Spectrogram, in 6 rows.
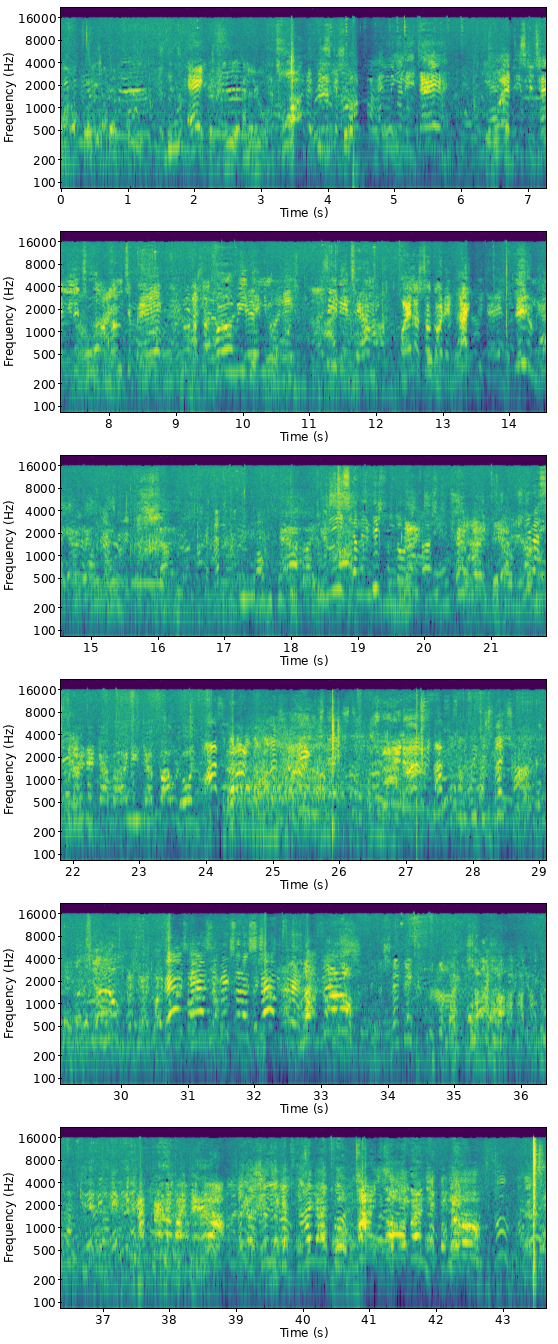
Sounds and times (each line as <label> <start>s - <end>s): crowd 0.0s - 43.6s
viking battle 23.6s - 28.0s
laughter 24.2s - 26.4s
laughter 34.7s - 36.6s
yelling 37.5s - 43.6s
viking battle 40.4s - 43.6s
